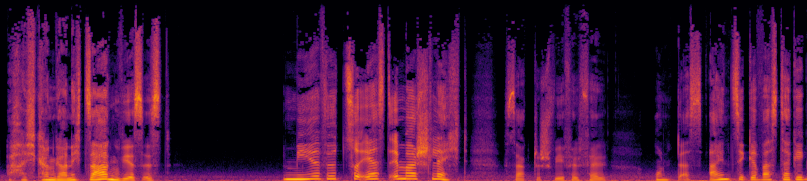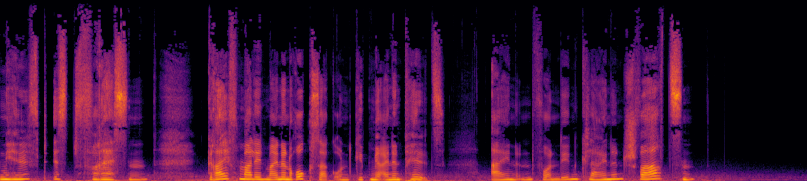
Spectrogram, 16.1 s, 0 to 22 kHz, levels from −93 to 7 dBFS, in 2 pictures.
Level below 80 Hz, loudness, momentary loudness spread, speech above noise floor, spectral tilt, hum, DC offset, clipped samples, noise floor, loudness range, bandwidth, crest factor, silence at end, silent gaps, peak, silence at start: -40 dBFS; -20 LUFS; 13 LU; 37 dB; -3.5 dB/octave; none; under 0.1%; under 0.1%; -57 dBFS; 5 LU; over 20 kHz; 20 dB; 1 s; none; -2 dBFS; 0.05 s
